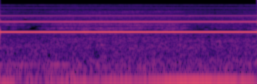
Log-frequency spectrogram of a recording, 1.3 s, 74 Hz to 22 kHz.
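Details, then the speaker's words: Unit with 24 V control and a three-pole contactor: a steady unbroken continuity beep from the compressor common to ground reads zero, and the 500-megohm insulation test also reads zero. The compressor is dead-shorted to ground and finished. "zero it's grounded that that is a dead short to ground yeah let's put it on continuity there you go you hear it"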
